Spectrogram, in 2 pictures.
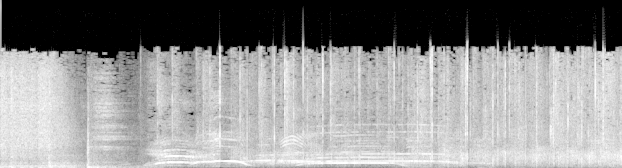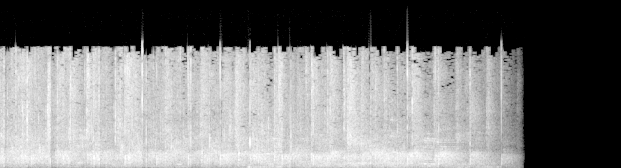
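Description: An audience claps and cheers in a room.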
